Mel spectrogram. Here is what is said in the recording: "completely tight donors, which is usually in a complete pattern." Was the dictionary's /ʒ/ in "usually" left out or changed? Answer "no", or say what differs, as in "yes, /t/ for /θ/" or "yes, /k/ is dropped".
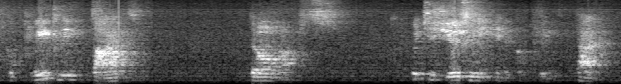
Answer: yes, /z/ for /ʒ/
